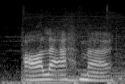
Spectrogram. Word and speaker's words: Aleahmad: Aleahmad.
